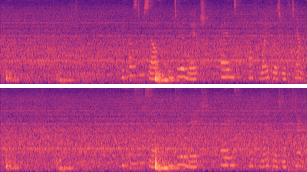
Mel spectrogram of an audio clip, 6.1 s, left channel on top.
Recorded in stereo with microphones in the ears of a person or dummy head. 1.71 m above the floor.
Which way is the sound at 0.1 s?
45° right (ahead or behind).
